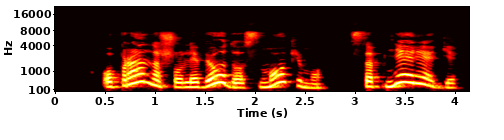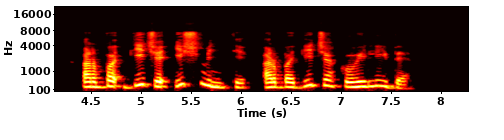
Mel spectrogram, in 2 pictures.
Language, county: Lithuanian, Utena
